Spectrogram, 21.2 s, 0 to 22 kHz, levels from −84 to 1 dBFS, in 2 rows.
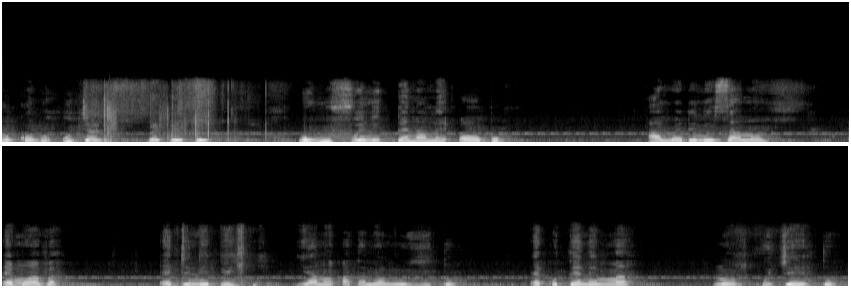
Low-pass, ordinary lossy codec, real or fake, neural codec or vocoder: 9.9 kHz; AAC, 64 kbps; real; none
